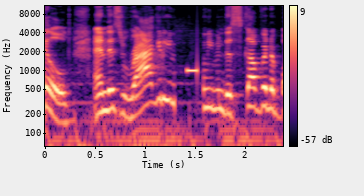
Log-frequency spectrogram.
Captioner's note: beep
